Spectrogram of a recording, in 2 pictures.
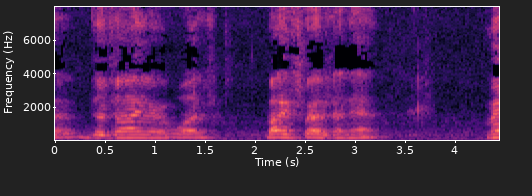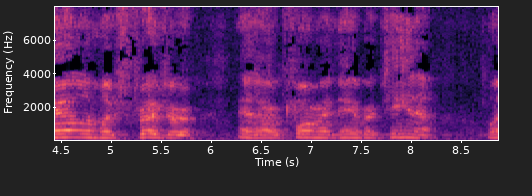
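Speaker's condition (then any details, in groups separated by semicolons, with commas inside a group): ALS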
